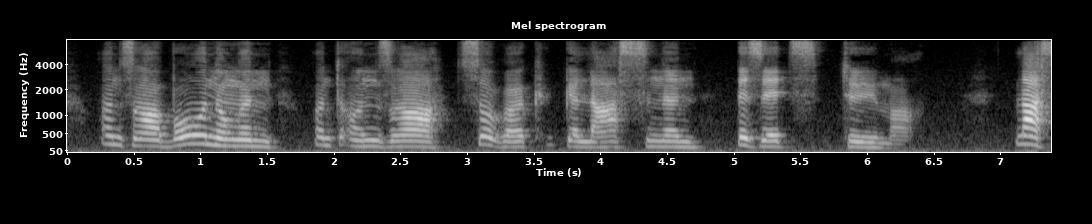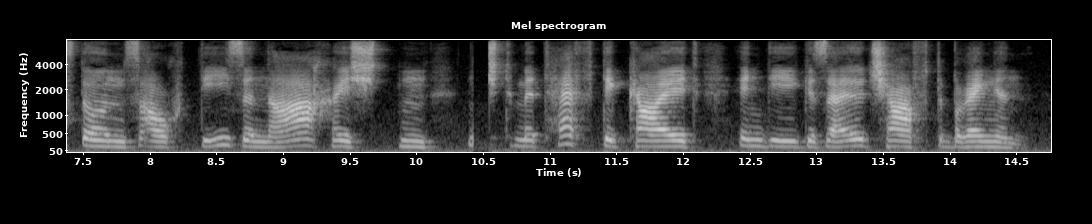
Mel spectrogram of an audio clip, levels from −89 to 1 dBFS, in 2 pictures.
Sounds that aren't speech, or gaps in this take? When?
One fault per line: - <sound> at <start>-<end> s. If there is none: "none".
- dropout at 10.4-10.6 s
